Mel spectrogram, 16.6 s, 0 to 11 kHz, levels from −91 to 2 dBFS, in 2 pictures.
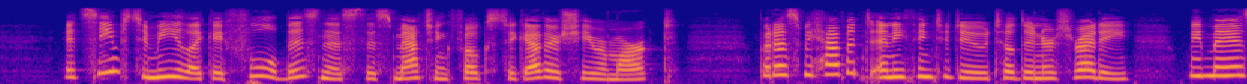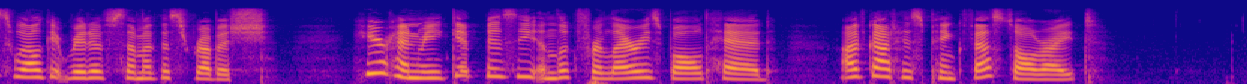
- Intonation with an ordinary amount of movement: Yes, average, 4.6 semitones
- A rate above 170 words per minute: Yes, average, 190 wpm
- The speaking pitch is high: Yes, very high, 250 Hz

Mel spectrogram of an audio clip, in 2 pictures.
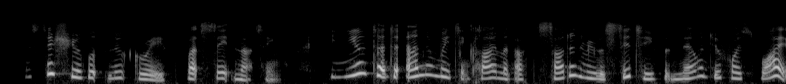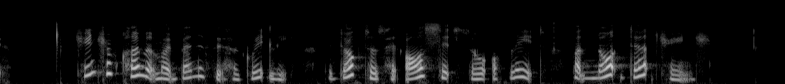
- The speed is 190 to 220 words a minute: No, average, 165 wpm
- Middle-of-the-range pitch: No, very high, 305 Hz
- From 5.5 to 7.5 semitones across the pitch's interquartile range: Yes, wide, 6.3 semitones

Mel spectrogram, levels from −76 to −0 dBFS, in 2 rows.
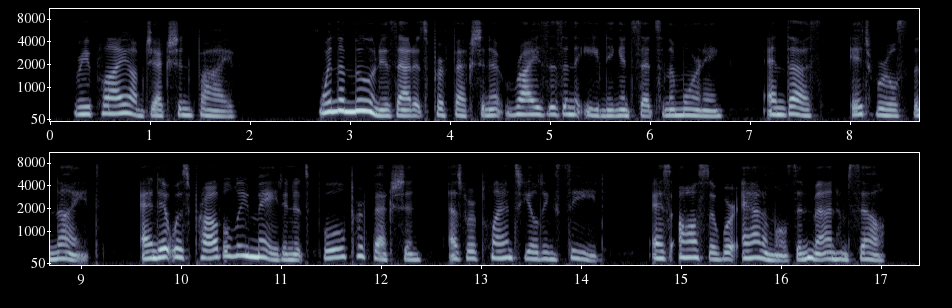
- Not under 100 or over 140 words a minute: No, average, 160 wpm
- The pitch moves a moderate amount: Yes, average, 4.7 semitones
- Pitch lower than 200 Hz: Yes, high, 190 Hz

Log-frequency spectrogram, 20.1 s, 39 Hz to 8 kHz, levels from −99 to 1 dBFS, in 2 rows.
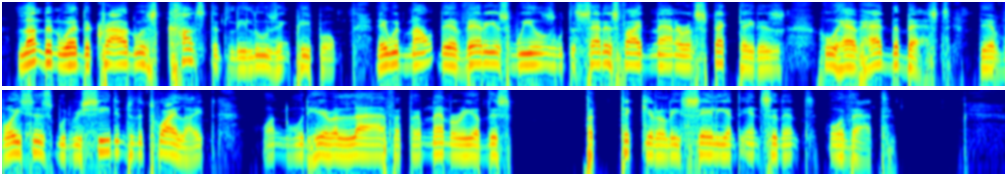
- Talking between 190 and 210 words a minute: No, average, 140 wpm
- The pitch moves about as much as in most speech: Yes, average, 3.7 semitones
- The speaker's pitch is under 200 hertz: Yes, low, 135 Hz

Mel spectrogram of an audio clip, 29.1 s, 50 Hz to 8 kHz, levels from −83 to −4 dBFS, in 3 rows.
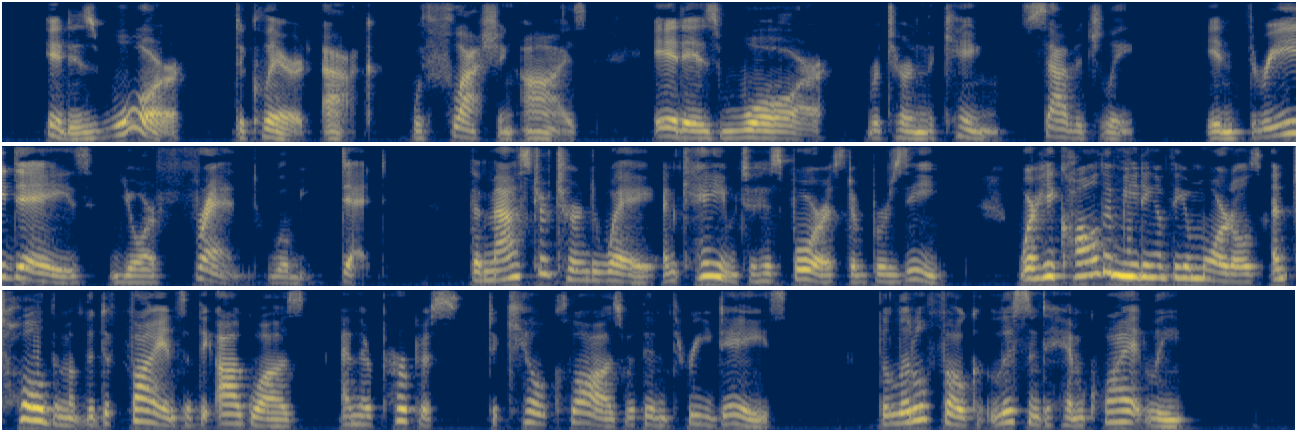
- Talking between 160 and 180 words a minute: No, average, 140 wpm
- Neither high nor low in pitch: Yes, medium, 175 Hz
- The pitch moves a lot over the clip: Yes, wide, 7.8 semitones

